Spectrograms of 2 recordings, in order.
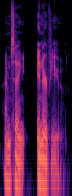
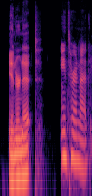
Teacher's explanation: when we say interviews I do not pronounce the T so I'm not saying interview I'm saying interview in their view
